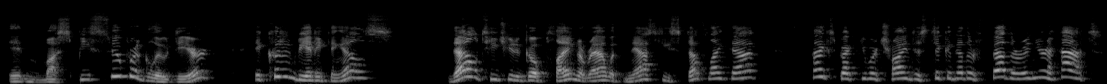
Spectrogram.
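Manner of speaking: high, prim wifely voice; a fussy wife brushing him off; wife's voice. A narrator's reading. Wife dismissing husband's hat trouble, high and prim. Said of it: "Missus Wormwood said to him".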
